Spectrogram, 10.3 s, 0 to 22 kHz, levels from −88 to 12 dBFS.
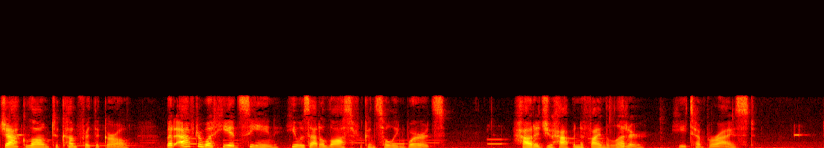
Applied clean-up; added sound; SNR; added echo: none; Telephone; 20 dB; none.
